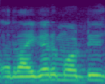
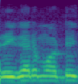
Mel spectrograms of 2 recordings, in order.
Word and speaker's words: rigor mortis: Okay, तो राइगर मोर्टिस जो है या फिर रिगर मोर्टिस जो भी कुछ आप प्रोनाउंस करो, तो नॉर्मली हम राइगर मोर्टिस stiffening of muscle particularly pronounce करते हैं.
